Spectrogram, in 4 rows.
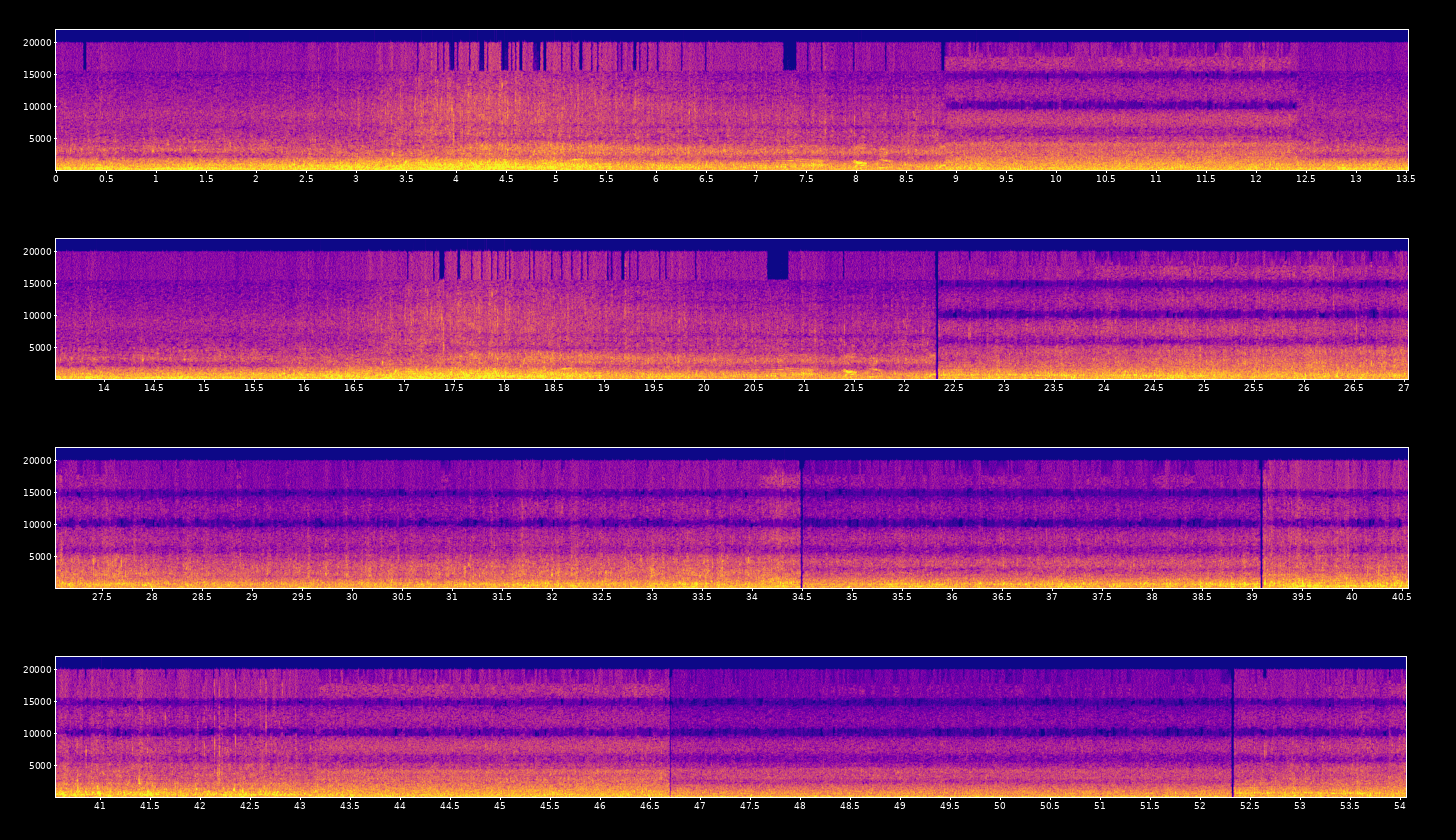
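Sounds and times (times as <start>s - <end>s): stream water rushing and gurgling: 0.0s - 54.0s.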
